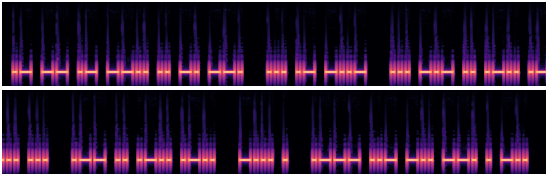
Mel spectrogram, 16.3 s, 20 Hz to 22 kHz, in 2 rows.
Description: Morse code, heard as a keyed tone, about 22 wpm, 700 Hz. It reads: AMAZING SAX SKILLS WILL BE JUDGED
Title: Pangram Challenge v2 - 22wpm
